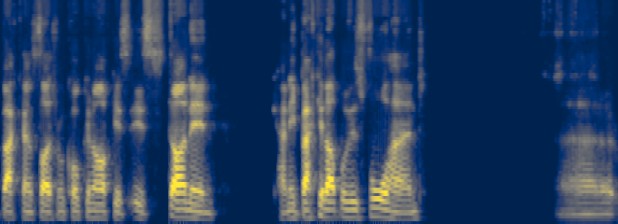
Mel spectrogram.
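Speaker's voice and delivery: quick running tennis commentary; a light commentator's play-by-play; live play-by-play. Acted. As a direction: call each shot as it happens.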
